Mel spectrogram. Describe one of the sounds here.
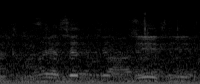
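A man recites in a melodic voice through a microphone.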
